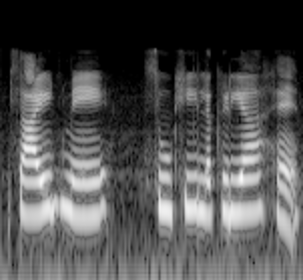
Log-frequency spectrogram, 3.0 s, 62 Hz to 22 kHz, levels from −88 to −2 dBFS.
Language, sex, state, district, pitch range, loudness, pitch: Hindi, female, Madhya Pradesh, Bhopal, 245-275 Hz, -15 LUFS, 260 Hz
